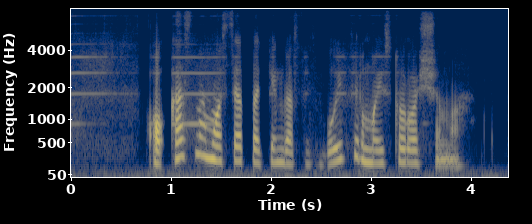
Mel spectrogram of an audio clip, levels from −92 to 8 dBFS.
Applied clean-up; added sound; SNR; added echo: neural diffusion model UNIVERSE++.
